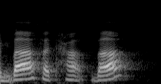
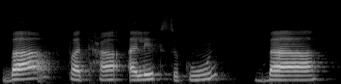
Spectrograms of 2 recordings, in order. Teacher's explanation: हरफे मद की आवाज आम हरकत से दुगनी लंबाई रखती है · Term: अलिफ मद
